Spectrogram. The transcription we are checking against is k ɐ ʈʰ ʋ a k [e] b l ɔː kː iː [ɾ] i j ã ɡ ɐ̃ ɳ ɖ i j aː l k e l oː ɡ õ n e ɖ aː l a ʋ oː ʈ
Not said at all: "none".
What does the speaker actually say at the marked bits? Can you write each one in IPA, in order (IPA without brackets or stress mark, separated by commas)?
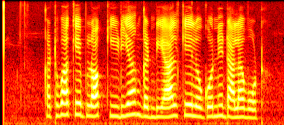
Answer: e, ɽ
